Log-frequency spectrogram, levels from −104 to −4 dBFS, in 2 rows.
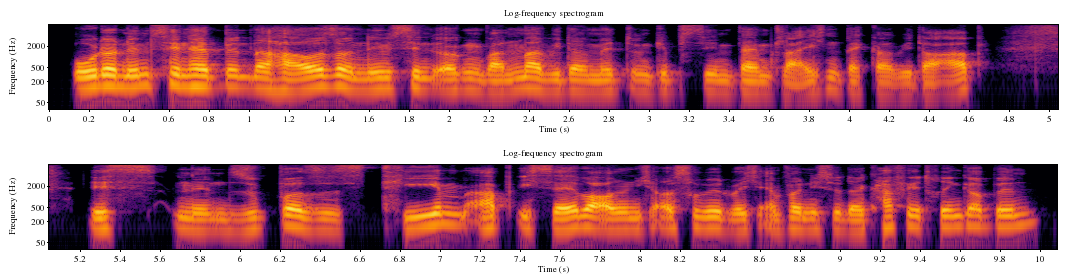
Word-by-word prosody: oder 145 +4 +8
nimmst 150 +4 0
den 160 -2 +3
halt 150 0 +4
mit 140 -2 -1
nach 125 -2 +3
Hause 145 +6 +5
und 120 - -2
nimmst 130 +1 -1
ihn 130 - -1
irgendwann 115 -1 0
mal 130 -4 +3
wieder 110 - -1
mit 110 +1 -6
und 110 - -7
gibst - - -10
den 105 -2 -6
beim 100 0 -1
gleichen - - -5
Bäcker - - -6
wieder - - -4
ab. - - -2 0.6
Ist 125 0 -1
'nen 115 -3 -5
super 125 +5 +2
System, 130 +7 -2
hab 140 +2 -1
ich - - -5
selber 125 +4 +6
auch - - +5
nicht 125 - -7
ausprobiert, 135 -2 -1
weil 115 - -1
ich - - -10
einfach 125 -1 -1
nicht 120 0 -6
so - - -5
der 110 0 -1
Kaffeetrinker 145 +1 -3
bin,, 150 +6 -3
130 Hz, 240 wpm, -24 LUFS, 115-145 Hz, 0.6 s, oder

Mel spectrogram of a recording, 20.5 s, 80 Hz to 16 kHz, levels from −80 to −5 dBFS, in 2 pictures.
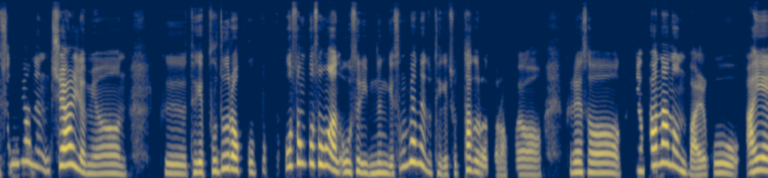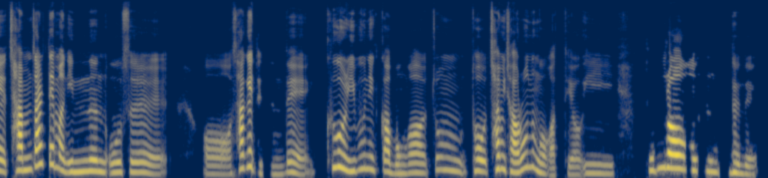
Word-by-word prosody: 숙면은 365 - -6
취하려면 180 - +3 0.4
그 180 -2 -5
되게 200 0 0
부드럽고 240 -1 0
뽀 230 - -16 0.2
뽀송뽀송한 345 - +4
옷을 210 +1 -2
입는 190 +1 -3
게 170 - -5
숙면에도 340 - -1
되게 175 -4 -9
좋다 180 +9 -1
그러더라고요. 155 -4 -6 0.3
그래서 195 -3 -1 0.2
그냥 225 -1 -4
편한 380 +1 +7
옷 240 -10 0
말고 165 +5 -2
아예 220 +3 +4
잠 245 +2 +4
잘 335 +5 +6
때만 275 - +1
입는 215 0 0
옷을 200 -3 -4 0.5
어 165 -1 -8
사게 275 - +3
됐는데 170 0 -8 0.2
그걸 295 -3 +1
입으니까 240 -1 -3
뭔가 185 +1 -4
좀 240 -5 -8
더 225 -2 0
잠이 265 +4 0
잘 205 -1 +3
오는 295 -2 -3
것 185 -3 -2
같아요. 155 +1 -10
이 180 -1 -9 0.4
부드러운 275 +2 +7 0.6
네네. 175 -5 -5
205 Hz, 265 characters per minute, -21 LUFS, 180-260 Hz, 0.6 s, 편한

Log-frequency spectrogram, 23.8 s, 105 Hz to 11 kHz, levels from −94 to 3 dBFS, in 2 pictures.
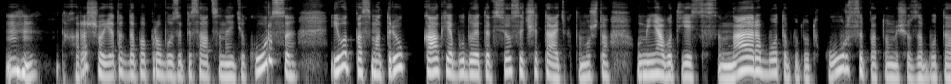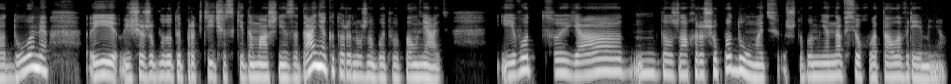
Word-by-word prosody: Мгм. 205 -8 +3 0.3
Хорошо, 215 -9 -3
я 165 0 -1
тогда 180 -2 -4
попробую 180 0 -3
записаться 170 0 -6
на 160 - +1
эти 160 -1 -3
курсы 215 - 0 0.4
и 210 - +5
вот 270 +1 +3
посмотрю, 205 +4 +1 0.2
как 210 +2 +4
я 195 -2 +4
буду 185 +1 -1
это 180 -1 0
всё 205 +1 -2
сочетать. 185 -8 -3
Потому 155 +2 -4
что 165 +1 -6 0.3
у 170 - -1
меня 180 +1 +3
вот 170 0 -2
есть 155 -2 -2
основная 195 +12 +4
работа, 200 -4 0
будут 145 -1 -8 0.2
курсы, 220 +5 0
потом 155 -2 -5
ещё 145 +1 -6
забота 150 +1 -4
о - - -1
доме. 215 - +5 0.5
И 170 0 +3
ещё 145 +4 -2
же 165 +1 -2
будут 170 +2 -2
и - - +2
практические 160 0 -5
домашние 155 0 +1
задания, 220 - +8
которые 185 -5 -3
нужно 165 -1 -1
будет 150 0 -5
выполнять. 150 -1 0 0.8
И 170 +2 0
вот 225 +3 +1 0.4
я 195 +4 +1 0.2
н 195 -5 -1
должна 180 -1 -3
хорошо 180 +2 -2
подумать, 190 -9 +1
чтобы 160 -6 -6
мне 165 0 +1
на 175 +1 0
всё 170 0 -4
хватало 160 0 -3
времени. 150 -3 -1
170 Hz, 145 wpm, -20 LUFS, 155-200 Hz, 0.8 s, задания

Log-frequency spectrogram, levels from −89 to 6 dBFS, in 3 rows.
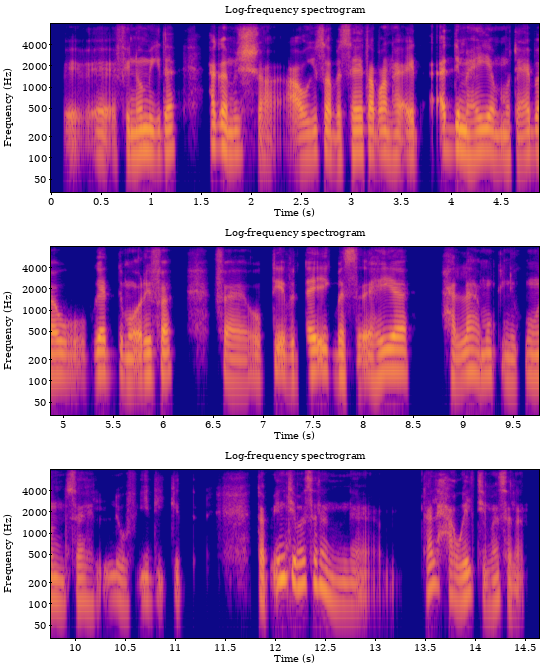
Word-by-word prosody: آآ - - -4
في 120 - -4
نومِك 120 0 +3
ده 130 +2 0 0.3
حاجة 150 -1 +6
مش 120 0 +2
ع - - -5 0.2
عَويصة، 110 +5 +2
بس 105 +2 -2
هي 125 0 +6
طبعًا 120 -2 +3
ه - - +1
قد 115 - 0 0.2
قد 135 +1 +4
ما 120 -4 +4
هي 125 +1 +3
مُتعبة 110 +3 0
وبجد 120 +1 0
مُقرِفَة 125 +3 +2 0.4
ف - - -4
وبت 100 -2 -4
بتضايقِك، 125 +3 +2
بس 120 -3 -1
هي 135 +6 +4 0.4
حلّها 125 +3 -1
ممكن 120 -3 -6
يكون 115 +1 -5
سهل 115 +2 -8
وفي 105 -3 -13
إيدِك 115 -2 -11
جدًا. - - -11 0.7
طَب - - -1
أنتِ 220 0 +3
مثلًا 150 - -3 0.6
هل 175 +3 -2
حاولتِ 130 - -3
مثلًا 100 -5 -7
120 Hz, 150 wpm, -24 LUFS, 110-130 Hz, 0.7 s, حاجة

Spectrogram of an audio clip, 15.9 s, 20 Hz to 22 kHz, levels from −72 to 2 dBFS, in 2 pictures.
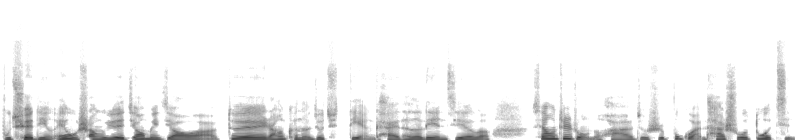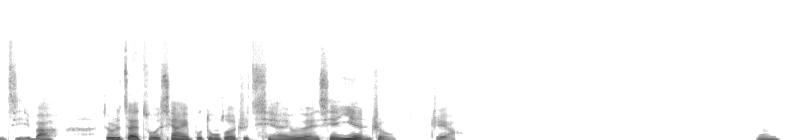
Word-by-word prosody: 不 210 - -2
确 215 0 +5
定： 210 -1 0
“哎， 250 +4 +4
我 270 - +4
上 220 +2 0
个 225 - +1
月 230 -3 +5
交 235 +5 +2
没 215 -4 +1
交 190 -1 +2
啊？” 190 0 -2
对， 260 -5 +5
然 200 0 +1
后 220 - +1
可 235 - -4
能 210 0 -2
就 245 +1 -1
去 - - -12
点 210 - -2
开 205 -1 -3
他 200 +1 -4
的 210 0 +1
链 220 -2 +1
接 205 -1 0
了。 210 - -2 0.4
像 280 0 +4
这 310 +1 +4
种 245 -5 -2
的 - - -9
话， 190 0 -5
就 230 +3 -5
是 210 -1 -3
不 290 +9 -4
管 200 -6 -3
他 215 -1 -1
说 240 +2 0
多 265 +3 +1
紧 - - -10
急 - - -11
吧， 200 0 -3 0.5
就 220 - +2
是 220 - +3
在 225 0 +5
做 235 +3 -2
下 240 0 0
一 - - 0
步 230 +3 -6
动 235 -1 -3
作 210 -1 -1
之 215 +1 -8
前， 190 0 -6
永 220 +2 0
远 220 -1 -2
先 230 0 0
验 270 -3 +4
证， - - -8 0.3
这 - - -8
样。 - - -10 3.0
嗯。 210 -3 -8
220 Hz, 225 characters per minute, -26 LUFS, 205-240 Hz, 3.0 s, 确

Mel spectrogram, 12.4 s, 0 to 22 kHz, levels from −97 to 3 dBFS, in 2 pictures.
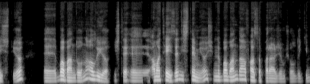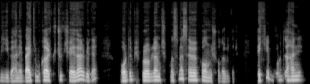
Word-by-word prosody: istiyor. 115 - -2 0.4
Eee, 105 -1 -3
baban 120 -6 +5
da 110 - -1
onu 110 +11 -1
alıyor, 135 - +2
işte, 115 0 -4
eee, 110 0 -5
ama 135 +2 +4
teyzen 140 +3 +3
istemiyor. 145 -2 -1
Şimdi 135 -6 -4
baban 140 +2 +3
daha 160 -1 +3
fazla 125 -5 +1
para 105 -1 -1
harcamış 95 0 -7
oldu 95 0 -13
-gibi 105 +3 -15
gibi 105 -1 -7
hani 105 -1 -7
belki 115 +3 +3
bu - - -9
kadar 135 0 +5
küçük 150 0 -10
şeyler 140 +5 +2
bile 115 - -5 0.5
orada 120 +5 0
bir - - -20
problem 130 +1 +3
çıkmasına 130 +8 -7
sebep 140 -5 0
olmuş 115 -5 -2
olabilir. 95 -2 -13 0.4
Peki, 115 +6 -4
burada 140 +1 -4
hani 140 0 -1
125 Hz, 180 wpm, -22 LUFS, 110-140 Hz, 0.5 s, baban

